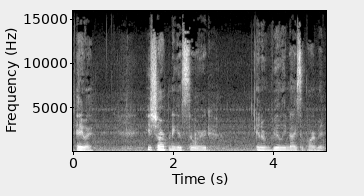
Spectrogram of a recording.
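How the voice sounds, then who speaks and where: A woman's voice: deep voice, a little mellow, slight background noise. A woman hosting a podcast, chatting casually over a movie with joking asides. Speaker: podcast host.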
